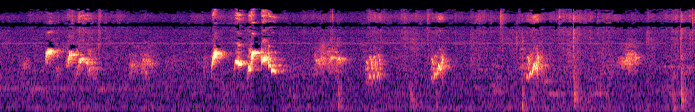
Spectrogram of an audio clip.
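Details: Loud song of a wild-caught red-whiskered bulbul kept in a cage, with sharp chirps and warbled two- and three-note phrases repeated every second or so, the most intense cluster just after two seconds.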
